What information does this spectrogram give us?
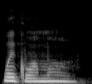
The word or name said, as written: wigwamol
